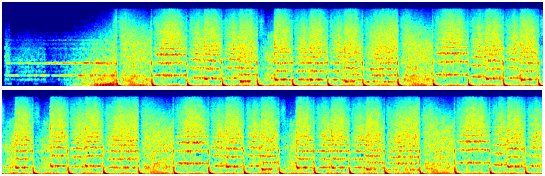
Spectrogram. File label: edm ringtone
